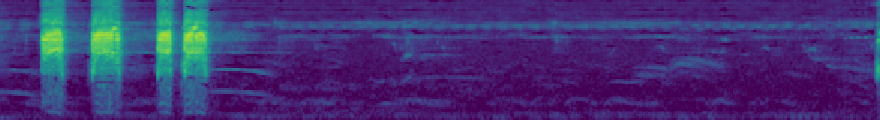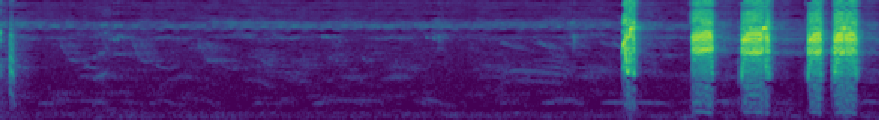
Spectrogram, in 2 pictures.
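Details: Black francolin call: two bursts of harsh, loud, broadband grating notes, three to four in quick succession, separated by about eight seconds of near silence with one faint brief note.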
